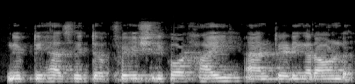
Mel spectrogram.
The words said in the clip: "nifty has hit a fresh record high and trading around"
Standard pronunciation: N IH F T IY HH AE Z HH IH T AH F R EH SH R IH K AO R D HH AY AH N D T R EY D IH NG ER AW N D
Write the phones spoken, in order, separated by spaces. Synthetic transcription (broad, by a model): N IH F T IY HH AE Z HH IH T AH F EH SH R IH K AO R D HH AY AH N D T R EY D IH NG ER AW N D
